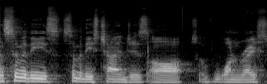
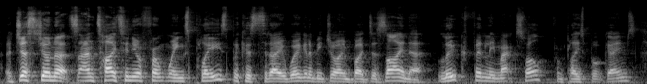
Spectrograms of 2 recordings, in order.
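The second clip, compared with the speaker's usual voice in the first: bright, upbeat show-host opening, a touch higher; podcast host intro; 5 semitones higher, 5 dB louder than usual. Acted. Host opening the podcast to its listeners, upbeat presenter read. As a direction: welcome listeners like a radio presenter.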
